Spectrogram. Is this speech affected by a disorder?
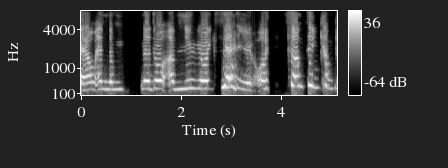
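Yes: cerebral palsy.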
